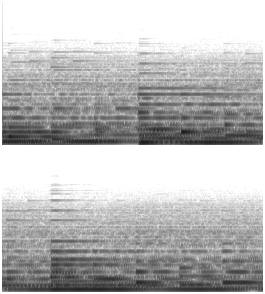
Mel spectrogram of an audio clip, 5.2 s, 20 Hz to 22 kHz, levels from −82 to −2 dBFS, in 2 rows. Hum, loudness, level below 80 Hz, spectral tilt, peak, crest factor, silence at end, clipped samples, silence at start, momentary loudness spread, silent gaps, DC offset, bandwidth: none; -19 LUFS; -48 dBFS; -9.5 dB/octave; -4 dBFS; 14 dB; 0 s; under 0.1%; 0 s; 5 LU; none; under 0.1%; 5.6 kHz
